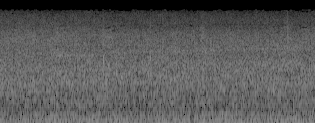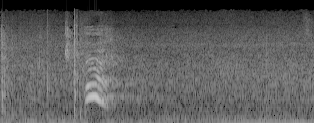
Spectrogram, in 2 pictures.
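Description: Steady low traffic rumble around an outdoor tennis court, with two sharp knocks of a tennis ball about three seconds in. Just after them comes a short high call that rises and falls, the loudest sound.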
